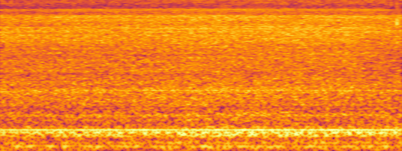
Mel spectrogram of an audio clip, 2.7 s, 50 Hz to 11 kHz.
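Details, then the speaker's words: EQK 8000 BTU window air conditioner after capacitor replacement, drawing about 1290 W: steady even hum with smooth airflow hiss, no rattles or knocks, frosty cold air out; normal running. "it's definitely nice and frosty now this time air coming out of it feels nice nice cold and that recepts just humming away really nice sound"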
